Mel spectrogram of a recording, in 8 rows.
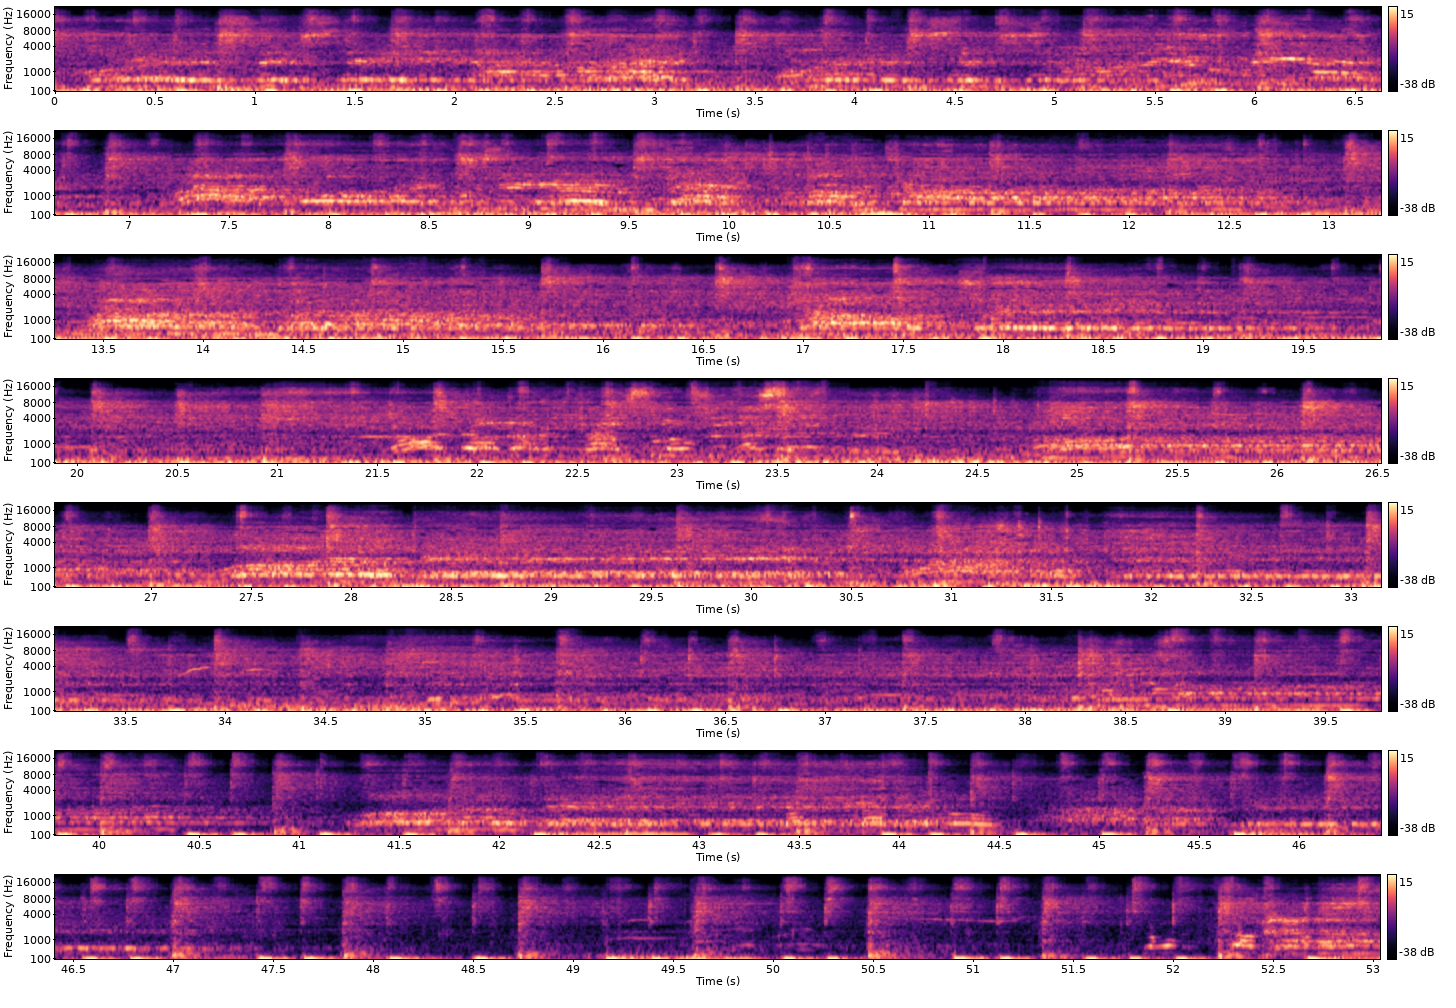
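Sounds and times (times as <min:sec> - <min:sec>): punk rock band playing: 0:00.0 - 0:53.0.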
